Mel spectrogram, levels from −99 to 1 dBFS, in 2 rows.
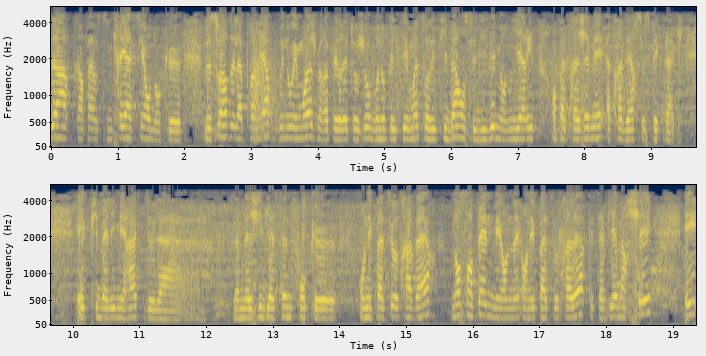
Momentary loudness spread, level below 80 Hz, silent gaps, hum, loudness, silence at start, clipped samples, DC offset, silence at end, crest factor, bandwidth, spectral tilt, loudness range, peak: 6 LU; -44 dBFS; none; none; -9 LUFS; 0 s; 1%; 0.5%; 0 s; 10 dB; 5.4 kHz; -5 dB/octave; 2 LU; 0 dBFS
